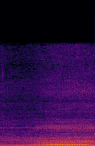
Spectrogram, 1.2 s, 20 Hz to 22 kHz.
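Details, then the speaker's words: 2016 Yamaha Star Bolt V-twin cruiser, stock quiet exhaust, geared down under load: hollow, droning intake howl rising as it pulls in low gear, no roughness or knocking; normal intake howl under load. "Can I hear the intake? Yes, the intake is quite loud when you gear it down."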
